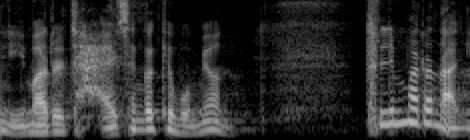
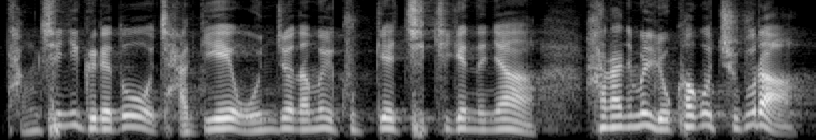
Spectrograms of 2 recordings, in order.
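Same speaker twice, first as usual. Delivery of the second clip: raised, forceful scripture quote; Job's wife; 4 semitones higher, 7 dB louder than usual. Acted. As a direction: build to a loud, high command. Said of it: "그의 아내가 그에게 이르되".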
